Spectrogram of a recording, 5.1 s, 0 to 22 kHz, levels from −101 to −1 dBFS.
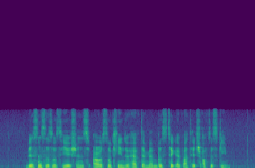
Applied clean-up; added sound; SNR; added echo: none; none; none; none.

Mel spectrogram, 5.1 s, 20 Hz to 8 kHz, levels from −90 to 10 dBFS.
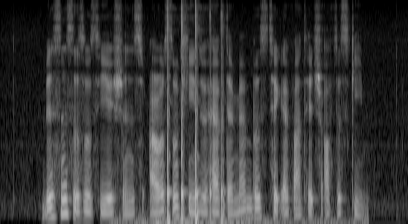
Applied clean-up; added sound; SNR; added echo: none; Tap; 3 dB; none.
